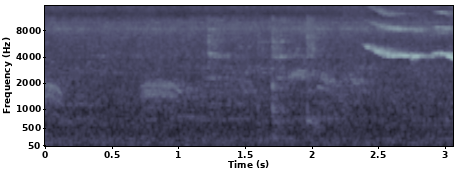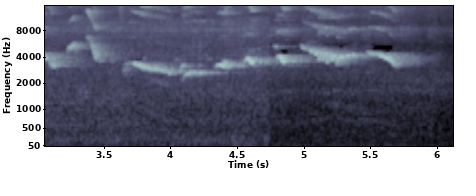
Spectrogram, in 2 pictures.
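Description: Oriental magpie-robin singing: a quick run of loud, clear whistled notes, many sliding down in pitch, beginning about halfway through over faint background hiss.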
